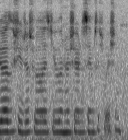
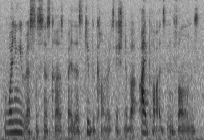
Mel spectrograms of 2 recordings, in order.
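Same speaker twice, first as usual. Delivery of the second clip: ordinary talk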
